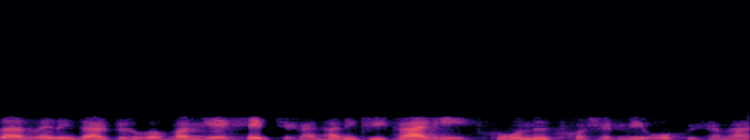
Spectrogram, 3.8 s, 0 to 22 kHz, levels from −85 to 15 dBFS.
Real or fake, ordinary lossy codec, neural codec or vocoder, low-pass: fake; none; codec, 16 kHz, 0.5 kbps, X-Codec, HuBERT features, trained on LibriSpeech; 3.6 kHz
